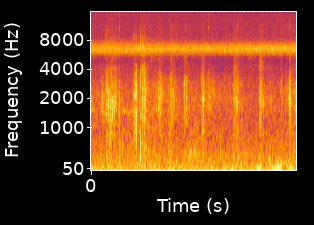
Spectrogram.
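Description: Light, irregular footsteps on a forest path, under a steady high-pitched drone.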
